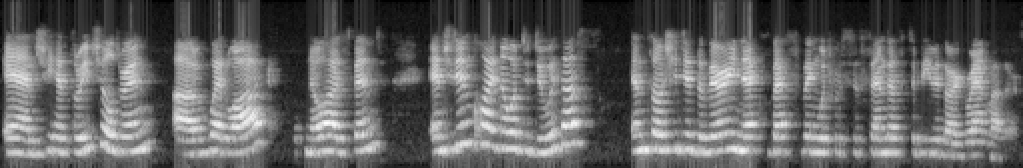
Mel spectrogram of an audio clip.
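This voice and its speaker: A woman from the Bahamas speaks earnestly, stressing and repeating her key words. Her voice sits a little high and comes from away from the mic. The room is echoey and the sound is dull. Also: moderate pace. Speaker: guest speaker and entrepreneur. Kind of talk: interview answers. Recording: roomy, distant, dull sound.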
